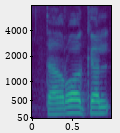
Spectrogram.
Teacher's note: تاراکل را کو موٹا کر کے پڑھیں گے جبکہ آگے کاف ہے اس کو باریک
